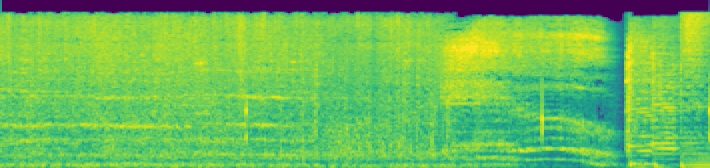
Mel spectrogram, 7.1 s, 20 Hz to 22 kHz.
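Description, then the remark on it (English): A loud, steady rumble of a passing train with rhythmic rolling clatter, a rising whistle-like tone near the end, then a sharp burst of squealing and clanking metal; a railroad sound effect used by radio station WOWQ-FM, 105.1 The Train, of Waverly, Tennessee. “The station calls themselves The Train, with lots of railroad sound effects”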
